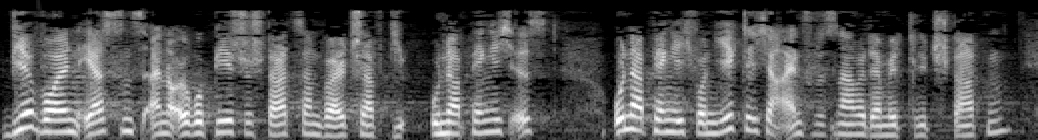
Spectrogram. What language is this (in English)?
German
